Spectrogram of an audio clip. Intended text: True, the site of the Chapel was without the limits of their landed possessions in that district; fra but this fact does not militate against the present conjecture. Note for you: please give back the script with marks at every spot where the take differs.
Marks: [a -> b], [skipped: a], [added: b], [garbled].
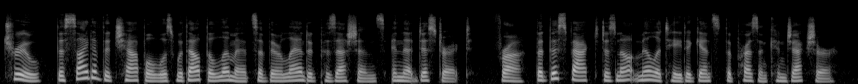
True, the site of the Chapel was without the limits of their landed possessions in that district; fra but this fact does not militate against the present conjecture.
